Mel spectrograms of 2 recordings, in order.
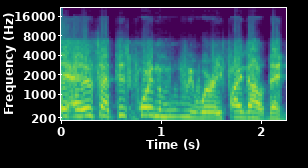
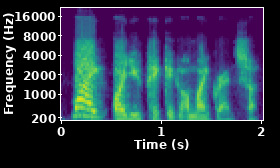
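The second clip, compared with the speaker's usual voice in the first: low, lightly voiced old-man scolding; a hint of a stern elder; stern grandpa; 7 semitones lower than usual. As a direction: confront them in a lowered grandpa voice. Grandpa confronts the bullies.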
